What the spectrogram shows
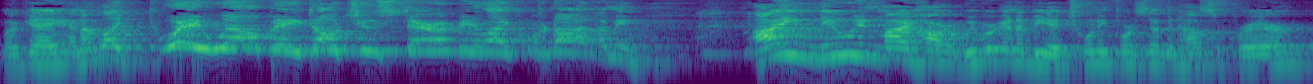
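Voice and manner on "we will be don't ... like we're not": wild, crazy, very high-pitched yelling. Recounting yelling this at about six people in a loud room: retelling a yell. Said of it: "it was loud and crazy".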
